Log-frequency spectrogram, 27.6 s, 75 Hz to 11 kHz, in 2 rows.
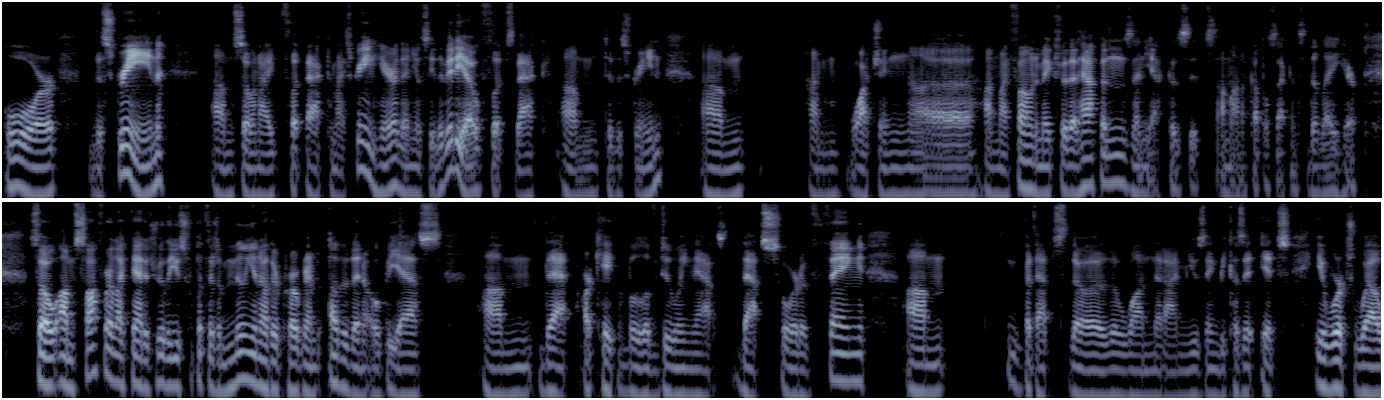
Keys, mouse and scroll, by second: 1.6 alt+Tab.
